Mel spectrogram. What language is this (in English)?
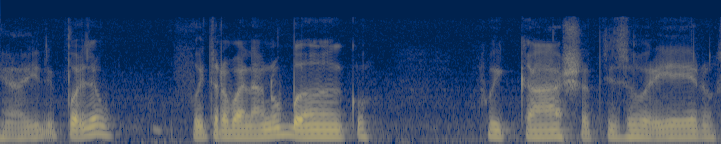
Portuguese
